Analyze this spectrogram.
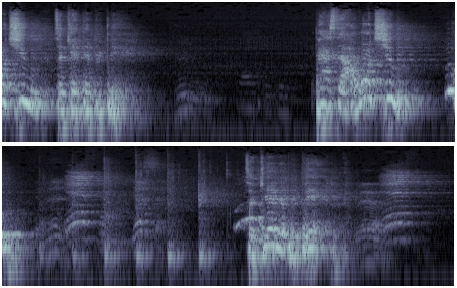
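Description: A man preaches with passion into a microphone in an echoing hall, his voice rising and falling.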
